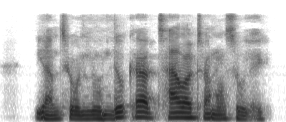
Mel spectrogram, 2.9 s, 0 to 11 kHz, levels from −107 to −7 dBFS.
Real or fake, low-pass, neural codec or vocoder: fake; 7.2 kHz; codec, 16 kHz, 1 kbps, FreqCodec, larger model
